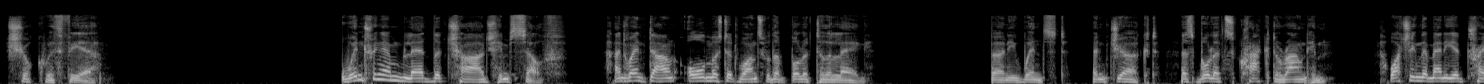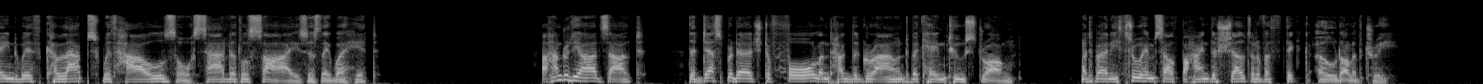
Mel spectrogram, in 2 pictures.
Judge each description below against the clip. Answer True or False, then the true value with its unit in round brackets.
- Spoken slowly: False (155 wpm)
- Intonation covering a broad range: False (4.1 semitones)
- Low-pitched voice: True (130 Hz)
